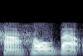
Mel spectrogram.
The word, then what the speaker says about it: jojoba: And I think you pronounce it jojoba oil. Is that a correct pronunciation of that wonderful oil? – Absolutely.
